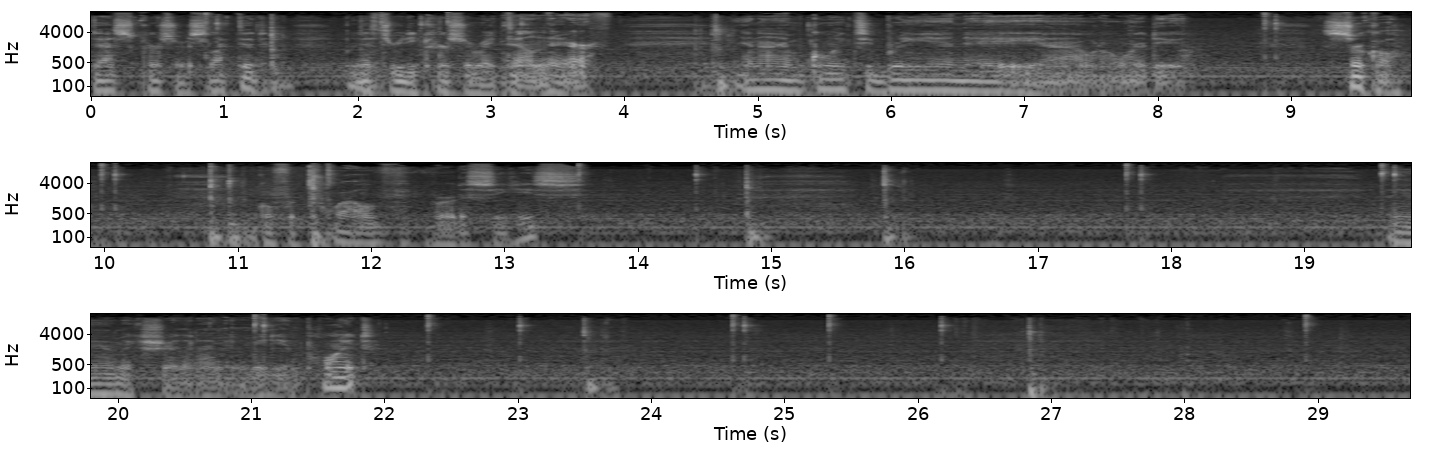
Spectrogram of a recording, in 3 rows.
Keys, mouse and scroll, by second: 1.4 Tab, 2.1 shift+middle click, 2.7 middle click, 4.6 shift+a, 9.9 click, 13.5 click, 14.8 Tab, 15.8 s, 19.5 click, 22.3 click, 23.5 s, 25.3 click, 26.8 KP_7, 27.8-28.4 scroll up 2, 28.9 click.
